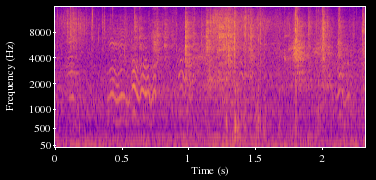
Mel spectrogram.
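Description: Sulphur-crested cockatoos making soft, wavering chatter close by, over a steady low background rumble.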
